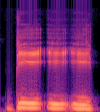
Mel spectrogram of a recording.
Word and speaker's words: Betelgeuse: The one spelling that you see on the TV and then how the Maitlands actually say it in the subtitles is Betelgeuse. And of course, the title on the movie is Beetlejuice, or ICE, sorry. So they're both pronounced the same way.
